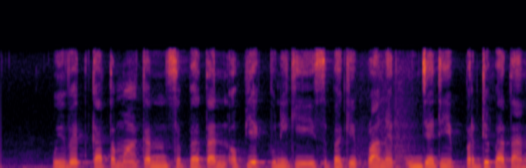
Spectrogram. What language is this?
Javanese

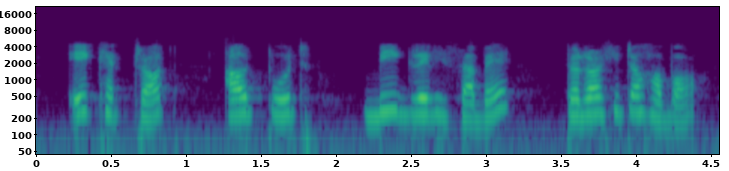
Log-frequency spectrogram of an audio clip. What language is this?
Assamese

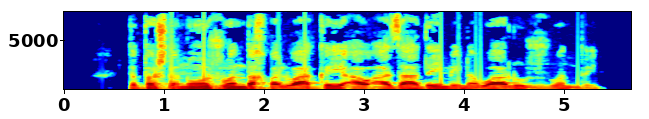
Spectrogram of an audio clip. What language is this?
Pashto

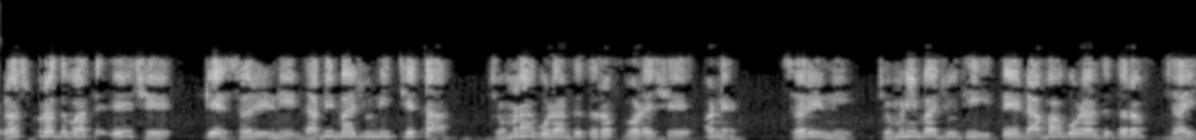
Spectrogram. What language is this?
Gujarati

